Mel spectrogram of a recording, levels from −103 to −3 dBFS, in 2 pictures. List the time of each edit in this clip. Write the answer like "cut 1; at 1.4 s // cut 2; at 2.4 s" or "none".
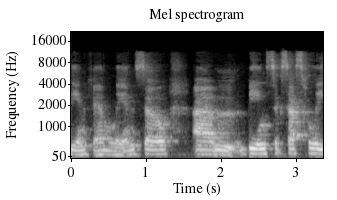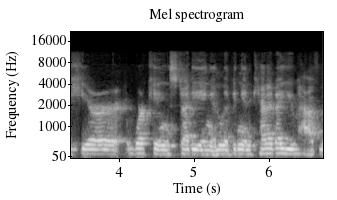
none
